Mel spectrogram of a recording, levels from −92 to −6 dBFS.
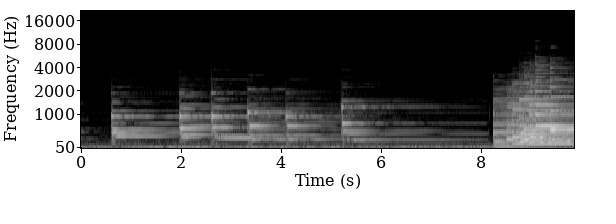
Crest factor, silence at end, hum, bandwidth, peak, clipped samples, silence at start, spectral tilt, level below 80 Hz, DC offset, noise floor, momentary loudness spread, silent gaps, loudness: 20 dB; 0 s; none; 7.8 kHz; -16 dBFS; under 0.1%; 0 s; -9 dB/octave; -54 dBFS; under 0.1%; -58 dBFS; 24 LU; none; -34 LUFS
